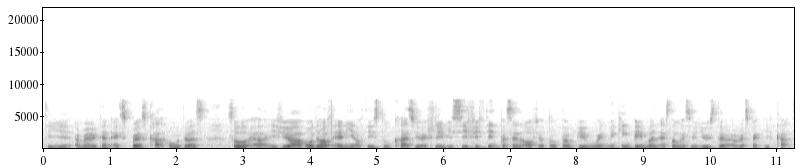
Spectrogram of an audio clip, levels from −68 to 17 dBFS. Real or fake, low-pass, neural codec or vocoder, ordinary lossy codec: real; none; none; none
